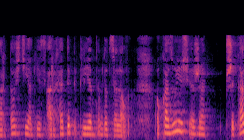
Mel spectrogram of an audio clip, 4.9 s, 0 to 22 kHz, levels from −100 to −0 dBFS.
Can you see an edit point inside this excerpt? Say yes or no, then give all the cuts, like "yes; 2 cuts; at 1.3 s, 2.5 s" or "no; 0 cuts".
yes; 2 cuts; at 0.9 s, 1.6 s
